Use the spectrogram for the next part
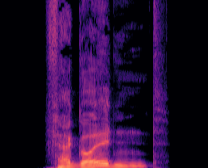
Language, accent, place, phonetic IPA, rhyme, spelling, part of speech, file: German, Germany, Berlin, [fɛɐ̯ˈɡɔldn̩t], -ɔldn̩t, vergoldend, verb, De-vergoldend.ogg
- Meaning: present participle of vergolden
